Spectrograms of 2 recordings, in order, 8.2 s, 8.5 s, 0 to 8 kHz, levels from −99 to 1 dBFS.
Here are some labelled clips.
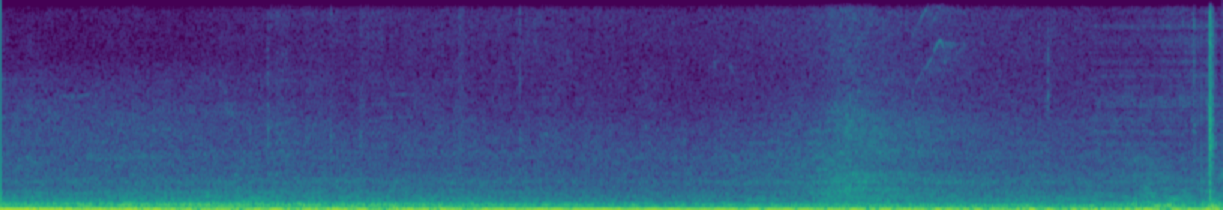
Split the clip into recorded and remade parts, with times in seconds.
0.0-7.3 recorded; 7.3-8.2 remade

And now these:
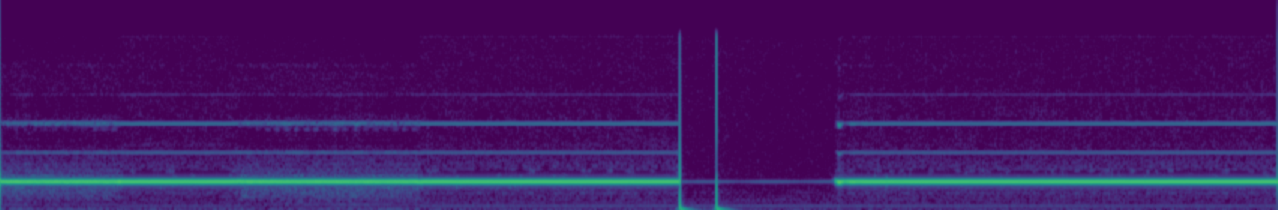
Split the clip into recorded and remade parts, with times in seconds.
0.0-0.8 remade; 0.8-1.6 recorded; 1.6-2.8 remade; 2.8-8.5 recorded

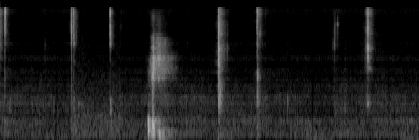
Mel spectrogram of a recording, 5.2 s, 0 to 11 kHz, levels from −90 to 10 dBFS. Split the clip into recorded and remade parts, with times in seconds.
0.0-0.9 remade; 0.9-1.5 recorded; 1.5-5.2 remade

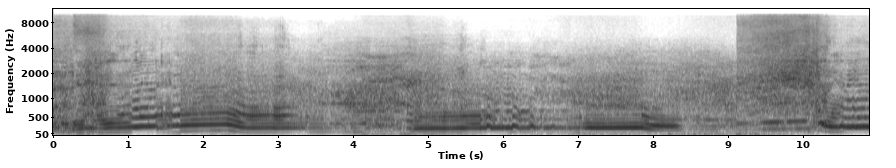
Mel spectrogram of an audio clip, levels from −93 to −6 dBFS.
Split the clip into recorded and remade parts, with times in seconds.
0.0-1.7 remade; 1.7-3.6 recorded; 3.6-4.8 remade; 4.8-5.7 recorded; 5.7-6.9 remade; 6.9-10.2 recorded; 10.2-10.9 remade

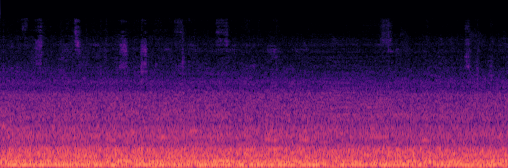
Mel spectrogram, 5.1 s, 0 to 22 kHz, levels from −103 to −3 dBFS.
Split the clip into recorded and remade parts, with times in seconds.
0.0-3.1 recorded; 3.1-3.9 remade; 3.9-5.1 recorded

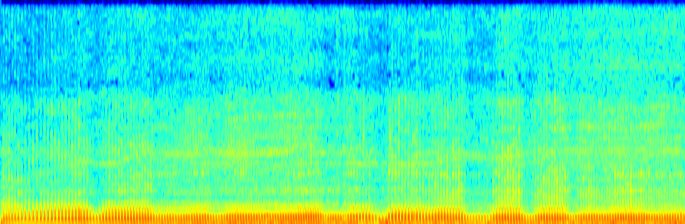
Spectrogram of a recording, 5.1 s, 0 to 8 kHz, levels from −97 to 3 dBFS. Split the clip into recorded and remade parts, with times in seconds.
0.0-5.1 recorded

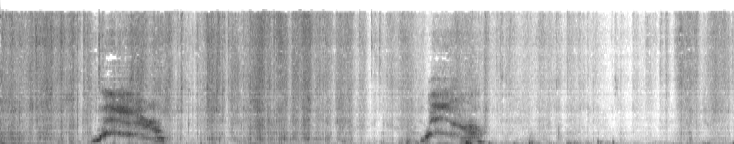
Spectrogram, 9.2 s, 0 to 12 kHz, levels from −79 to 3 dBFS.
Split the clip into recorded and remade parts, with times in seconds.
0.0-9.2 remade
